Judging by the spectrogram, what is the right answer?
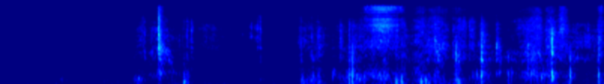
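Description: Paper pages of a picture book rustling and crinkling as they are handled and turned. It starts with scattered crackles about a second in and grows into busy rustling over the last three seconds.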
